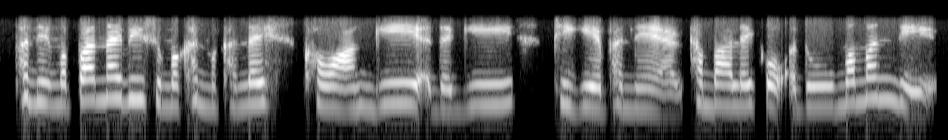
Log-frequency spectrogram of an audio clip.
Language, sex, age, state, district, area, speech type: Manipuri, female, 18-30, Manipur, Kakching, rural, conversation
